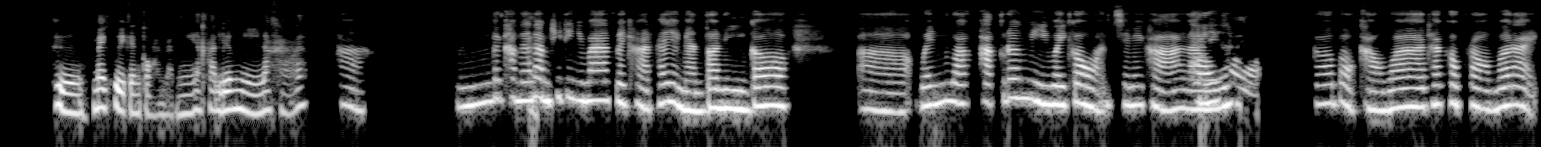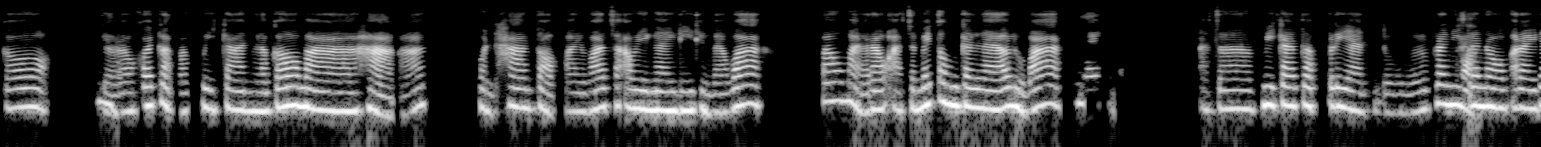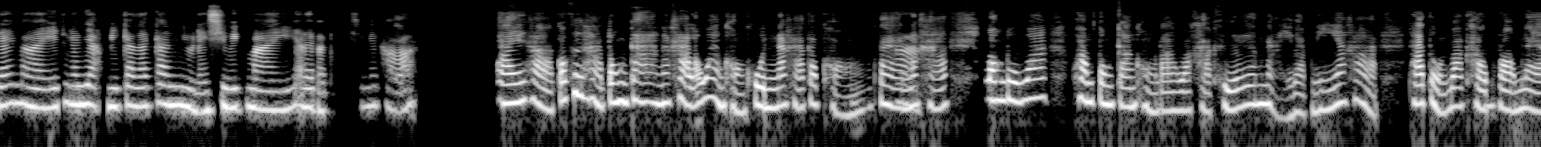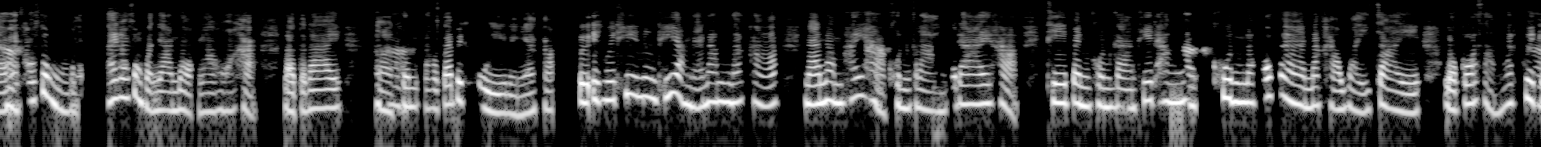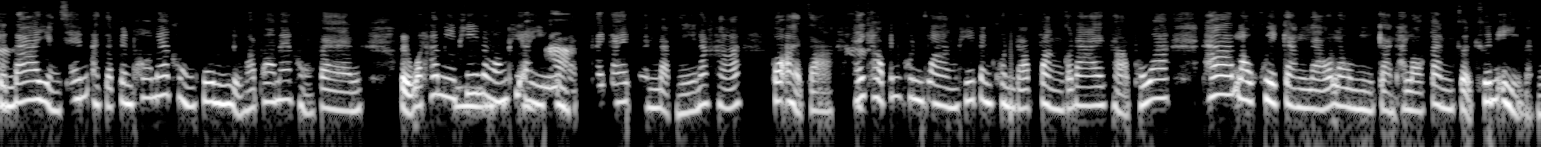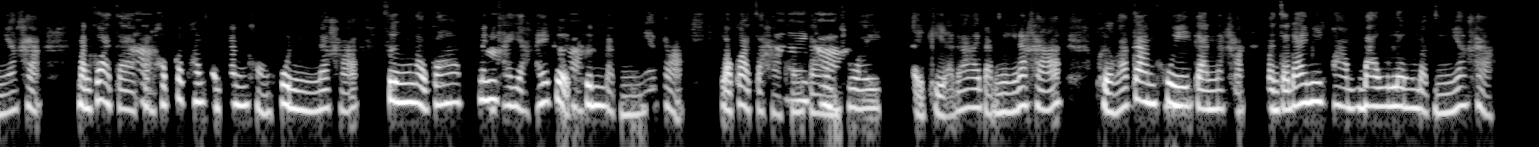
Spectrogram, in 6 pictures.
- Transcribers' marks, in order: other background noise; tapping
- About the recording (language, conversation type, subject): Thai, advice, ไม่ตรงกันเรื่องการมีลูกทำให้ความสัมพันธ์ตึงเครียด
